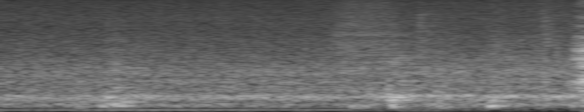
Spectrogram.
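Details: Honey bee hive relocated from a barn in La Feria, Texas, its bees filling the air with a constant low buzz, punctuated by soft knocks and a rising rustle at the end.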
